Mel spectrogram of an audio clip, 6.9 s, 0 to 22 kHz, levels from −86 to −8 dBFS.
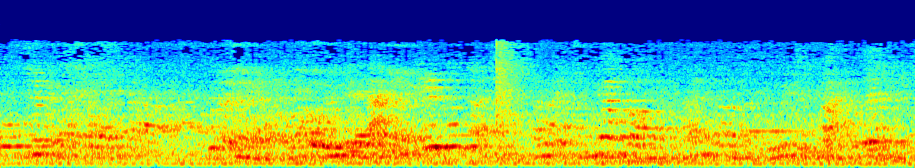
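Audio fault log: Throughout, MP3 compression: the sound is dull and watery, with swirling, chirpy detail and softened attacks. Nothing reaches above 8.3 kHz, which shows as a flat ceiling on a spectrogram with patchy, flickering holes below it. This plainly audible damage likely comes from a low bitrate near 32 kbps.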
